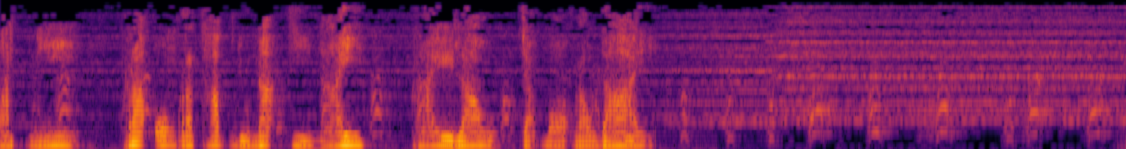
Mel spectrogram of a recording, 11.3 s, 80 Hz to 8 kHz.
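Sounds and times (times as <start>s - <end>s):
speech: 0.0s - 6.6s
constant tonal hum: 0.0s - 11.2s
dog barking with sharp yelping barks: 0.6s - 1.6s, 2.7s - 2.9s, 3.7s - 3.9s, 5.0s - 5.2s, 5.8s - 11.2s.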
